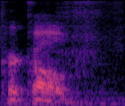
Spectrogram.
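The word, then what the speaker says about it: Kraków: In Polish, it's pronounced Krakow.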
